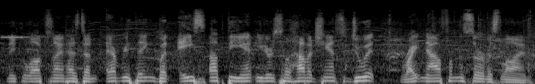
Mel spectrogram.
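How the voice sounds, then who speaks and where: Against noticeable background noise, a man with a fairly high pitch talks at a very fast pace with fairly even intonation. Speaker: color commentator. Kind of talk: radio sports color commentary.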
